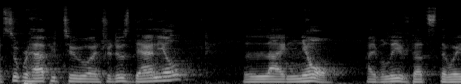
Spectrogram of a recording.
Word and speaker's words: Lagnaux: Daniel Lagnon, as you correctly pronounced it.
